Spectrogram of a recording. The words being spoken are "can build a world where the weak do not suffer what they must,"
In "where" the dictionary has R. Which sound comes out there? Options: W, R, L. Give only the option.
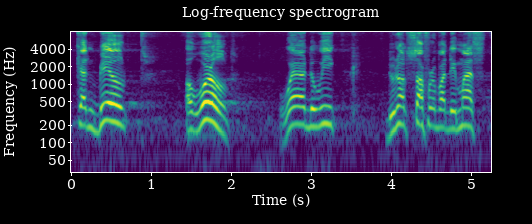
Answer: R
